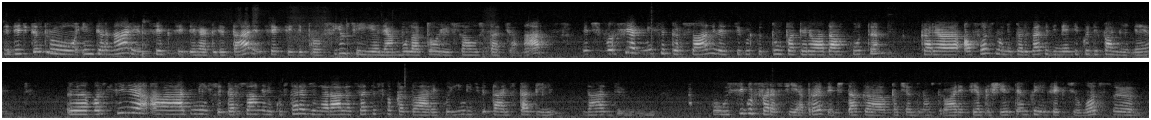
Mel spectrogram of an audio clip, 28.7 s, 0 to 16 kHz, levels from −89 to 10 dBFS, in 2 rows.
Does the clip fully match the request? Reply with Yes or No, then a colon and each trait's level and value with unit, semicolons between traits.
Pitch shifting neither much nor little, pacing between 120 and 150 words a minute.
Yes: average, 4.0 semitones; average, 130 wpm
